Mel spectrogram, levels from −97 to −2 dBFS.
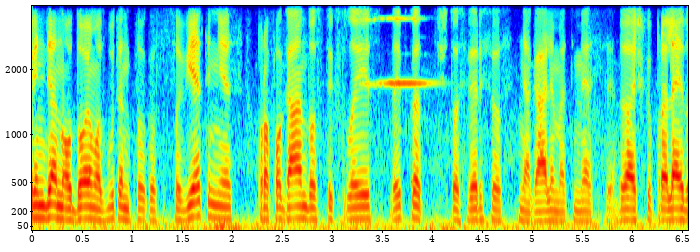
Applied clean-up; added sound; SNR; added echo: none; Squeak; 10 dB; none.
